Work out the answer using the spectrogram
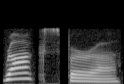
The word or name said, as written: Roxburgh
